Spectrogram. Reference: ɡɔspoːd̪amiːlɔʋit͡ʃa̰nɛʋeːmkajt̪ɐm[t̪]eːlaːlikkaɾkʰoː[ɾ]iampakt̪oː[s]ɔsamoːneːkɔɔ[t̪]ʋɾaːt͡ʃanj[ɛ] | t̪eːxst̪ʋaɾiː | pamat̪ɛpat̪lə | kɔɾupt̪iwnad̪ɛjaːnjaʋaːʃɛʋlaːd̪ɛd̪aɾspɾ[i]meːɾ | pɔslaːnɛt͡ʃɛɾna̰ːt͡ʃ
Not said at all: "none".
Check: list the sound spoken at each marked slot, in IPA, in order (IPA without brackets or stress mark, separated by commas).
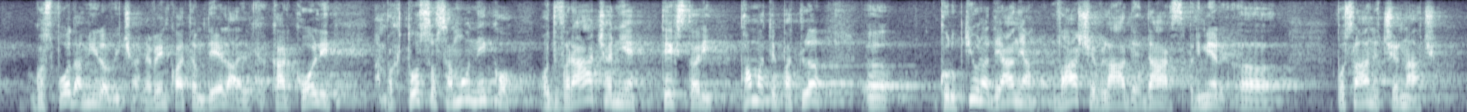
d̪, l, s, d̪, ɛ, i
